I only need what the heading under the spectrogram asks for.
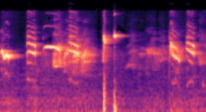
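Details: Kolibri ninja sunbird in a training recording with Cililin imitations: a high whistled note, then a rushing jumble of twittering, two sharp clicks, and a final short twittered phrase.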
